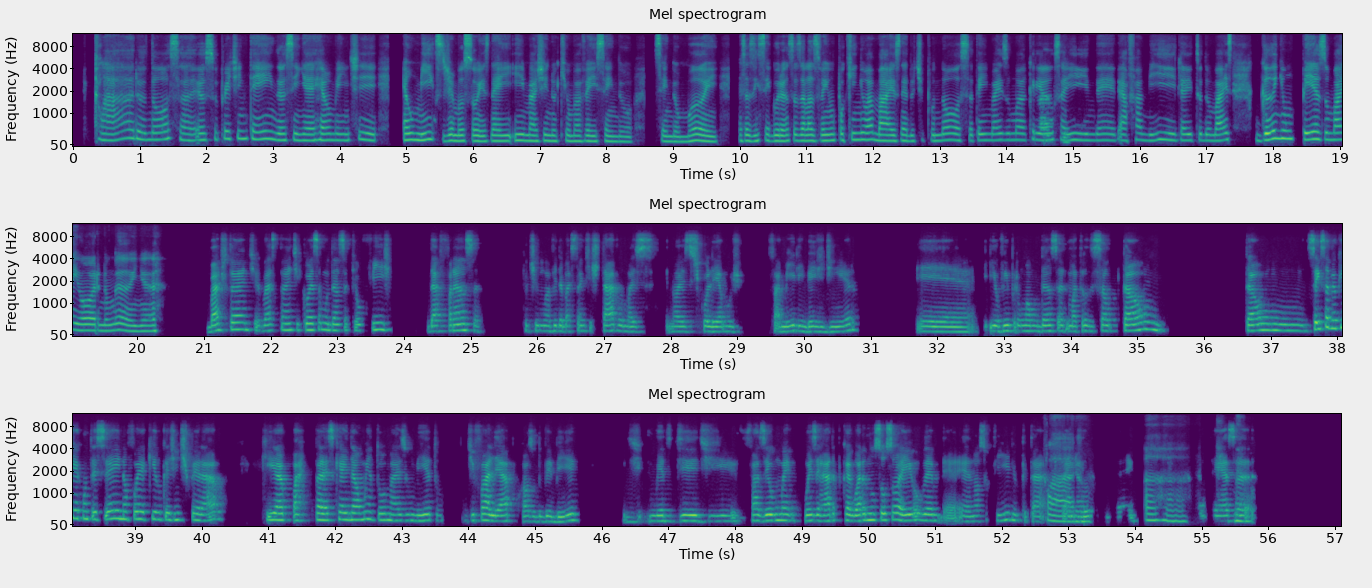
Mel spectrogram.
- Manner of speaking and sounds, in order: other background noise; chuckle
- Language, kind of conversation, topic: Portuguese, advice, Como posso lidar com o medo e a incerteza durante uma transição?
